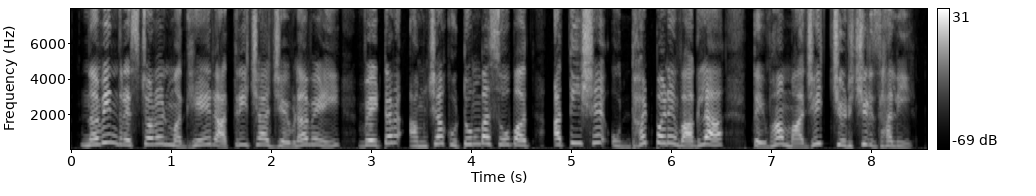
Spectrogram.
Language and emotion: Marathi, angry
